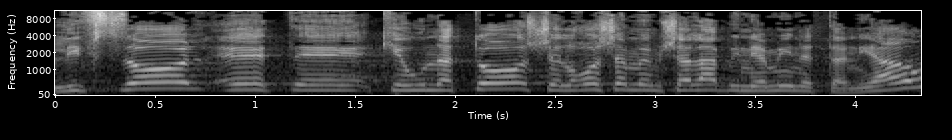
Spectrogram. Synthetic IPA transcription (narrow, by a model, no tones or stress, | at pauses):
lifso̞let̪kehunat̪o̞ʃe̞lʁo̞ʃhame̞mʃalabinjaminːet̪anjau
